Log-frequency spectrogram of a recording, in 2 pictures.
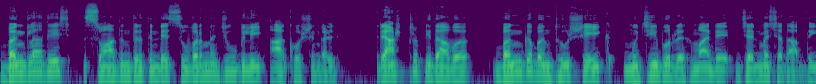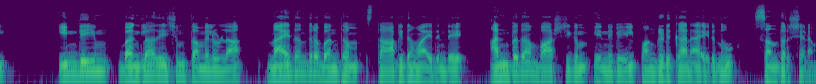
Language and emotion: Malayalam, neutral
